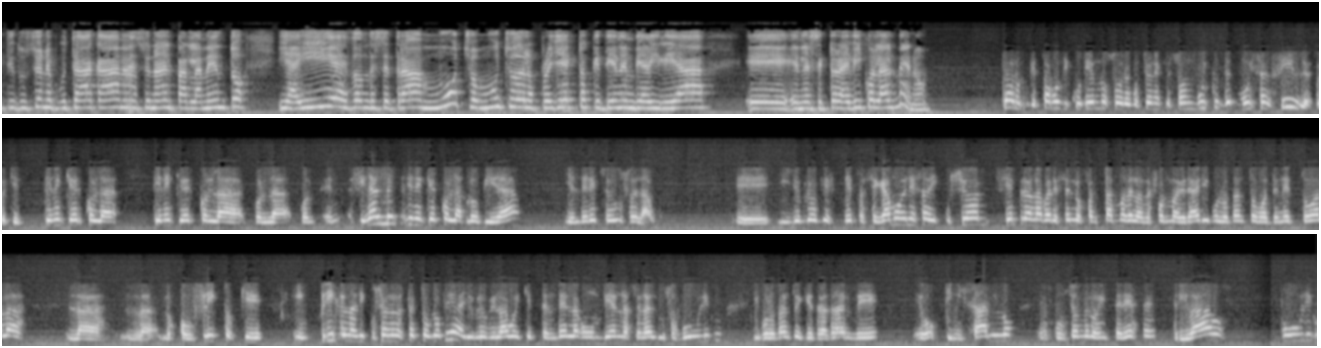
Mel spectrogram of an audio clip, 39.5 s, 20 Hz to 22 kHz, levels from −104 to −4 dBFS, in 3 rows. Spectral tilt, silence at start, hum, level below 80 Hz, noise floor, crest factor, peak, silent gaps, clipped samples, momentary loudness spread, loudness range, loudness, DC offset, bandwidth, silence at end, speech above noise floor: -3.5 dB/octave; 0 s; none; -52 dBFS; -47 dBFS; 16 dB; -6 dBFS; none; under 0.1%; 7 LU; 4 LU; -22 LUFS; under 0.1%; 10.5 kHz; 0 s; 25 dB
